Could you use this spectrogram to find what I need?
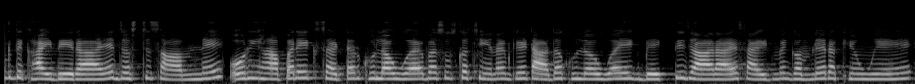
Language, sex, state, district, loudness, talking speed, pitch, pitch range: Hindi, female, Maharashtra, Aurangabad, -23 LUFS, 210 wpm, 260 Hz, 245-275 Hz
